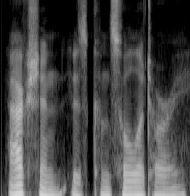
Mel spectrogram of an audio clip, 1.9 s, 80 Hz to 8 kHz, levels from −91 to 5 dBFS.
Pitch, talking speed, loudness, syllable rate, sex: 105 Hz, 95 wpm, -21 LUFS, 4.7 syllables/s, male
